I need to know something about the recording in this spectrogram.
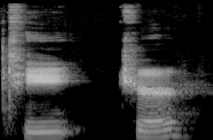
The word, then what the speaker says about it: teacher: The word teacher can be broken up into 2 syllables, T and then cher.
